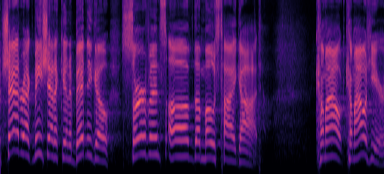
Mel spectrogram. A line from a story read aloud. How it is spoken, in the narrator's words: Nebuchadnezzar ... he shouts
